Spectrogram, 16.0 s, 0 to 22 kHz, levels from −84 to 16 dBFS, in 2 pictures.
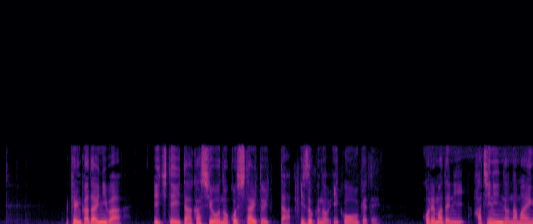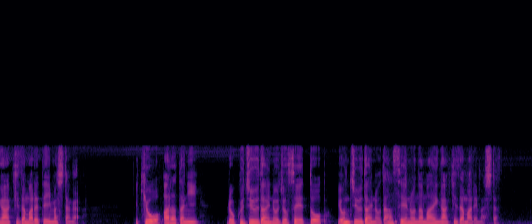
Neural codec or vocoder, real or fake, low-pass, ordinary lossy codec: none; real; none; none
